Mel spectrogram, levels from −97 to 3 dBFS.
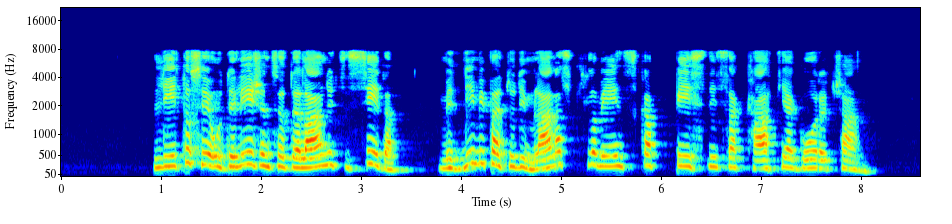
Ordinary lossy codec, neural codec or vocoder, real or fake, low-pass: none; none; real; none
